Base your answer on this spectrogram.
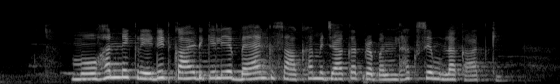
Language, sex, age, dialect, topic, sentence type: Hindi, female, 25-30, Awadhi Bundeli, banking, statement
